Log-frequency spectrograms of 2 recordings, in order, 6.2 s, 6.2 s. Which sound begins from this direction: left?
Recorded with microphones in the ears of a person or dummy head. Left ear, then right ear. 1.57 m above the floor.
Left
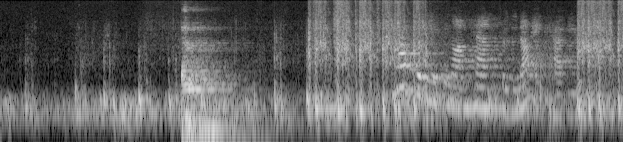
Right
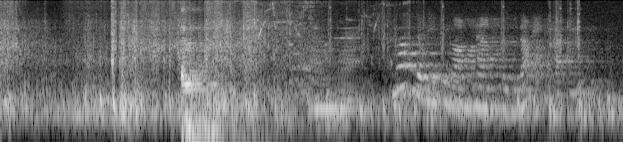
A woman speaking, at 3.9 s.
